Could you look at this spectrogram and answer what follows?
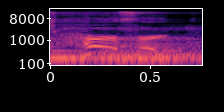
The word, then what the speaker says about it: Hereford: The English call it Hereford, but they don't know how to pronounce it just because that name comes from England. It's Hereford, up in the panhandle of Texas.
